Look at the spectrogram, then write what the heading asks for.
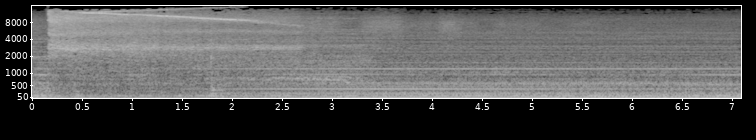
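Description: Kintetsu 22000 series ACE electric train coming to a stop at a platform. A sudden hiss of air from the brakes comes with a high whistle that falls in pitch over about two and a half seconds. Then the standing train's steady electrical hum, several even tones, carries on.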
